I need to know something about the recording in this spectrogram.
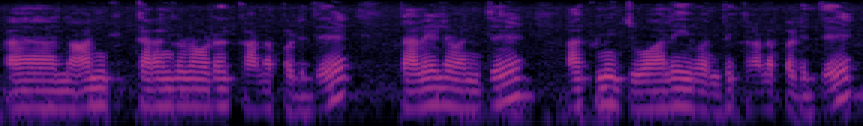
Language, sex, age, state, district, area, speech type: Tamil, male, 30-45, Tamil Nadu, Salem, urban, spontaneous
